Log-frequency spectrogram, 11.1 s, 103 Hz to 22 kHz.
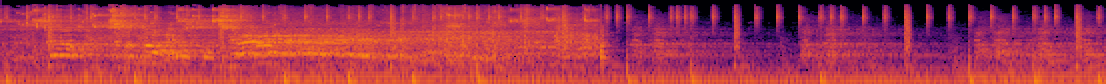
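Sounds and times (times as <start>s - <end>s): basketball bouncing: 0.0s - 3.0s
players' voices: 0.0s - 6.2s
hip-hop beat: 0.0s - 11.0s.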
